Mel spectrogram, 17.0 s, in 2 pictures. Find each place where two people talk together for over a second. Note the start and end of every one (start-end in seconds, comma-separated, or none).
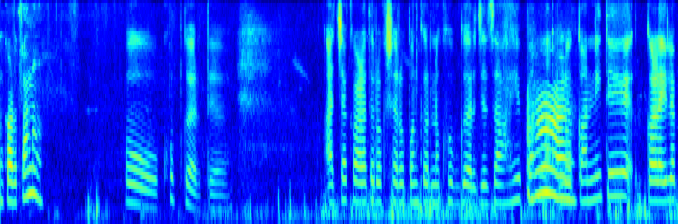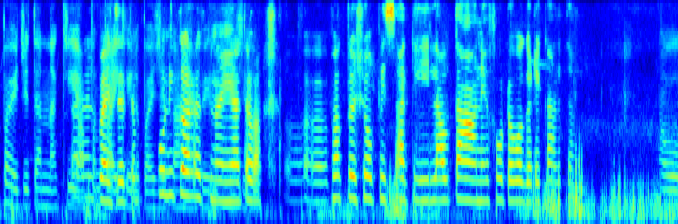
9.3-11.6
